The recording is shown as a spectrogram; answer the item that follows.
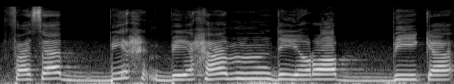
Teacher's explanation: ہا کی آواز نکالیں، گلے سے نکالیں، فَسَبِّحْ بِحَمْدِ رَبِّكَ، را پر زبر ہے، را کو موٹا پڑھیں گے، را کو با کے ساتھ ملا کر پڑھیں گے سختی کے ساتھ، رَبِّكَ۔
